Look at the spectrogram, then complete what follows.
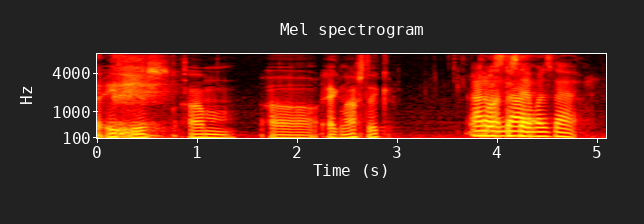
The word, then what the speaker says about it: agnostic: Agnostic. Agnostic. Agnostic. Agnostic. Ag like Agnes.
